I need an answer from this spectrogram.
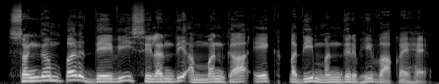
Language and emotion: Urdu, neutral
